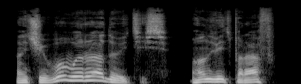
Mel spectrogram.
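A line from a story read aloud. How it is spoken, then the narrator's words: Muttering. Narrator (Russian): пробормотал Кинг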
